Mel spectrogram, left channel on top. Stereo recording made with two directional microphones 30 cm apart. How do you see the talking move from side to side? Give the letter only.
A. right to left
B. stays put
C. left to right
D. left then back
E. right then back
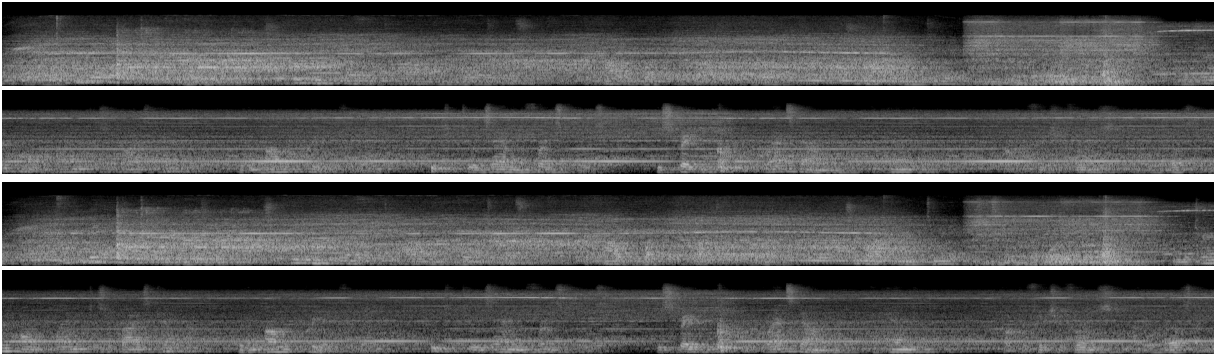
D.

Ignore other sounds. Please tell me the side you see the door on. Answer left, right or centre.
centre.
